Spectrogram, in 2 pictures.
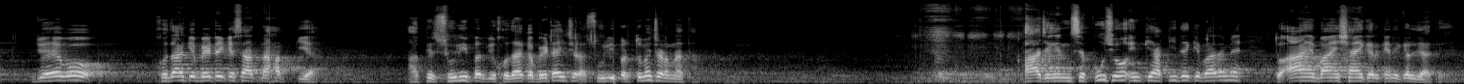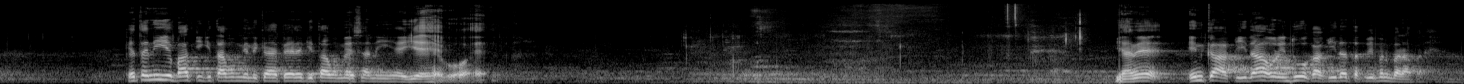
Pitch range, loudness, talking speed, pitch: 155-190 Hz, -19 LUFS, 155 wpm, 170 Hz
